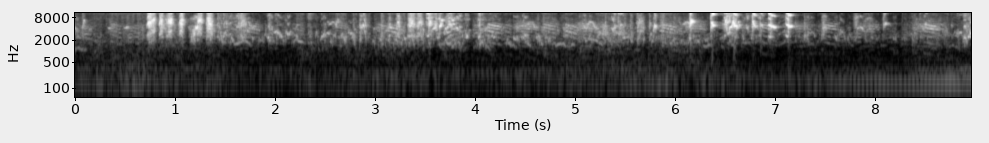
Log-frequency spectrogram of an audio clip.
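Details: Budgerigars in an outdoor breeding colony, many birds chirping and warbling together in dense overlapping high chatter, with sharper bursts of calls near one second and again around six to seven seconds over a steady low hum.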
